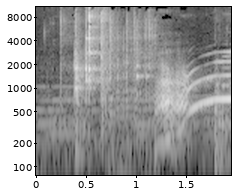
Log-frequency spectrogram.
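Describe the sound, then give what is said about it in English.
A short clatter of dice tumbling across a table, a few quick knocks in half a second, followed by a rising, meow-like tonal cry that holds steady to the end. “Or I want to make you roll just because you're saying it in such a shitty way.”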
